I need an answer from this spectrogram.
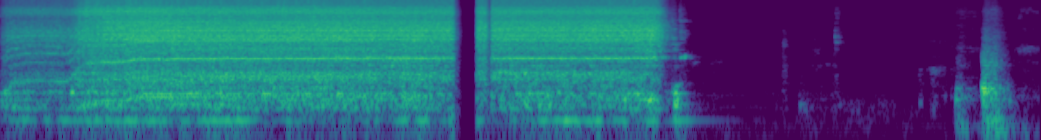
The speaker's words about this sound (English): I'm going to take my drill and drill bit. Right. And drill this hole out here. I'm going to pull it off here. Yep. So we're just going to center it on that hole there and drill this out.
